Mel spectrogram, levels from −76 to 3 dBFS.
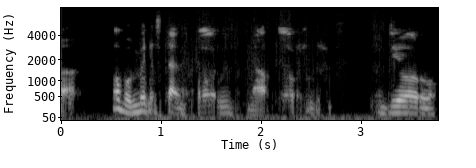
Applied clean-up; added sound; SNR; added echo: neural diffusion model UNIVERSE++.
